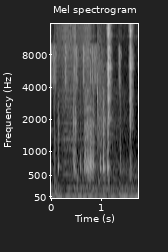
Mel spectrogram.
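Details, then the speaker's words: Quiet, uneven flasher relay clicks; turn signals and hazards work on one side only, suspected cheap combination switch. "if I just but that's only one hear that relay clicking yeah that ain't I think that's in here almost has to be"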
